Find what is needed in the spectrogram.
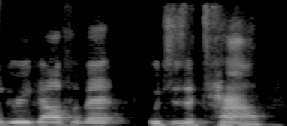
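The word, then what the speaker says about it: tau: then here's another uh Greek letter called a tow I want you to think of like a towel like a beach towel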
